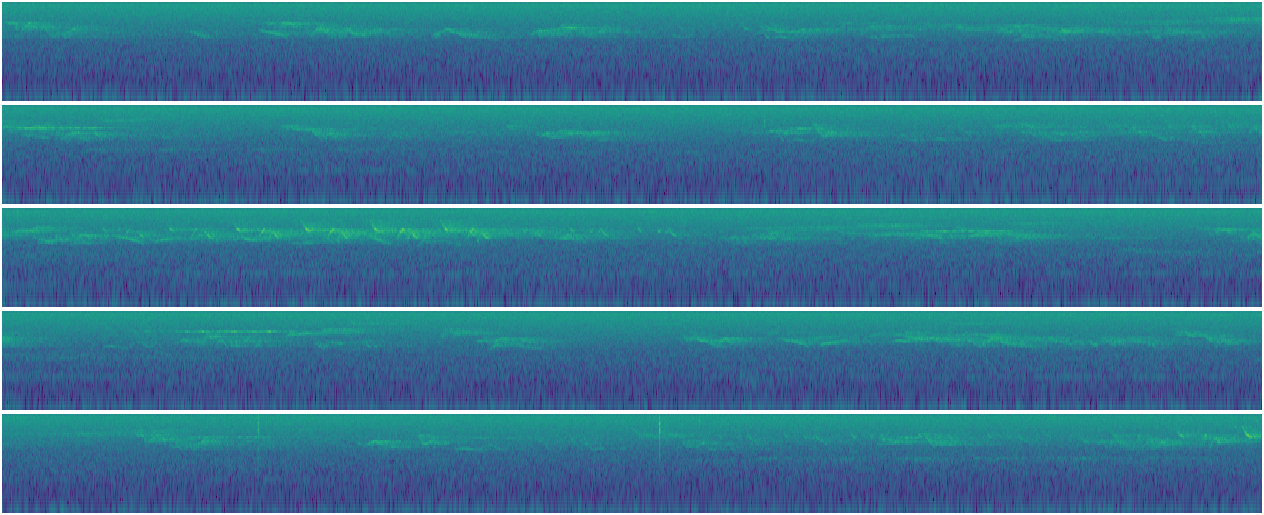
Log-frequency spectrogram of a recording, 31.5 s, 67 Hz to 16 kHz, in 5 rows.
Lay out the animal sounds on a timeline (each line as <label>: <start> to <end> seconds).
Red-eyed Vireo (Vireo olivaceus): 0.0 to 31.5 seconds
Scarlet Tanager (Piranga olivacea): 0.6 to 3.1 seconds
Veery (Catharus fuscescens): 4.6 to 6.1 seconds
Black-throated Green Warbler (Setophaga virens): 5.5 to 7.3 seconds
Ovenbird (Seiurus aurocapilla): 11.2 to 16.2 seconds
Scarlet Tanager (Piranga olivacea): 12.9 to 15.2 seconds
Black-throated Green Warbler (Setophaga virens): 16.3 to 18.1 seconds
Veery (Catharus fuscescens): 16.9 to 18.0 seconds
Black-throated Green Warbler (Setophaga virens): 19.4 to 20.9 seconds
Scarlet Tanager (Piranga olivacea): 22.2 to 24.9 seconds
Veery (Catharus fuscescens): 23.6 to 24.8 seconds
Black-throated Green Warbler (Setophaga virens): 25.2 to 26.9 seconds
American Crow (Corvus brachyrhynchos): 28.4 to 30.9 seconds
Ovenbird (Seiurus aurocapilla): 28.5 to 30.8 seconds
